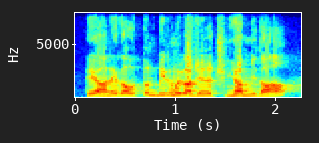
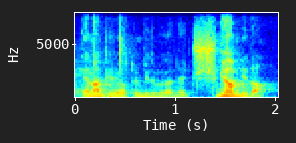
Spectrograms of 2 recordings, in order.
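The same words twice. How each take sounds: First: Louder, with rising fervour on 가지느냐; emphatic sermon climax; loud preaching. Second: Said in the usual way. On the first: Real, not acted. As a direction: press the point home to the congregation. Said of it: "preacher building up". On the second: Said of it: "parallel line, dropped back".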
